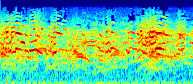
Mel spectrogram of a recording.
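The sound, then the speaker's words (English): Gulls call from a flock gathered in a visitors' parking lot on the Lake Michigan shore beside a power plant. Many shrill, overlapping squawks run continuously and loud throughout. “Dozens of gulls gather in the visitors' parking lot at Point Beach.”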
